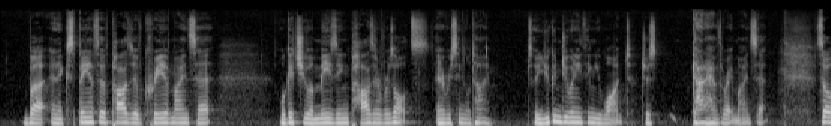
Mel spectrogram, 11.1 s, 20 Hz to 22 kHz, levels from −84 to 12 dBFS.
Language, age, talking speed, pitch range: English, 30-49, 160 wpm, 135-160 Hz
